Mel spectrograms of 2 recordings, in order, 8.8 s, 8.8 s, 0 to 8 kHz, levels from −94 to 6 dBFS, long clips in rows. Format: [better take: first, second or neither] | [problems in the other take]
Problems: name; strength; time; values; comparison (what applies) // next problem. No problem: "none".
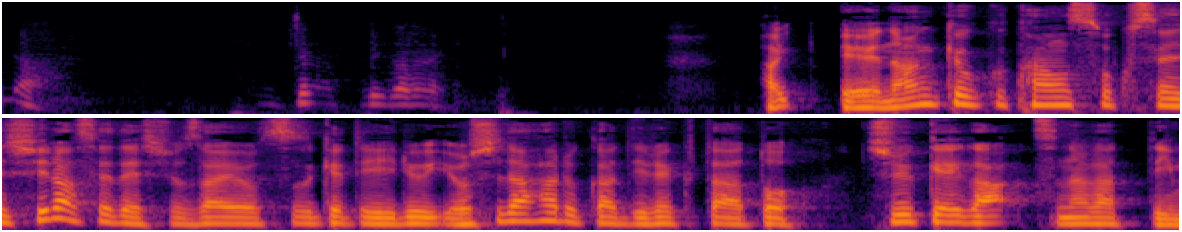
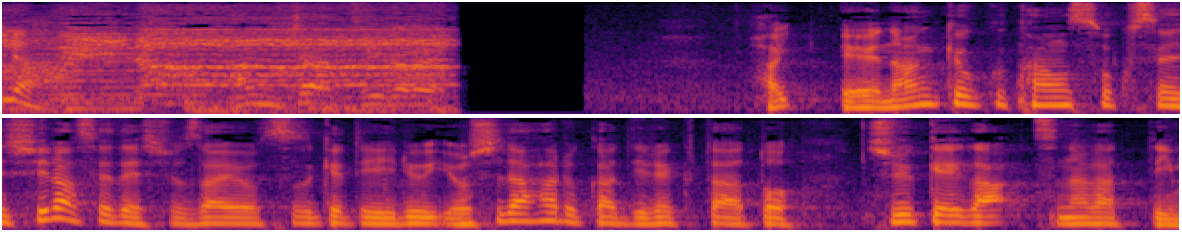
second | noise reduction (neural mask model DeepFilterNet 3)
